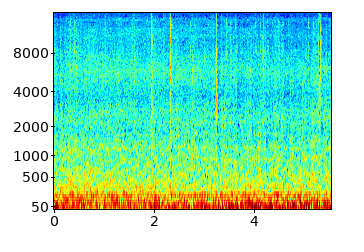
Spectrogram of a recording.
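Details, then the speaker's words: 1979 Chevy G20 van, V8, first drive after sitting 35 years, block sealed and JB-welded, carburetor, distributor cap and rotor addressed: steady, even drone under road noise, no more popping or spitting. "Yep. It's not popping and spitting like it was before."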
